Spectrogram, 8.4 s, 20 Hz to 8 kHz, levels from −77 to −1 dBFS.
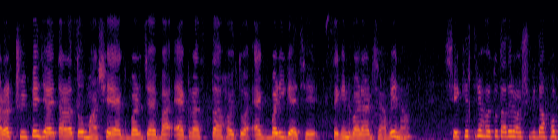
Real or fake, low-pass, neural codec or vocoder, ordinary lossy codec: real; 7.2 kHz; none; Opus, 24 kbps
